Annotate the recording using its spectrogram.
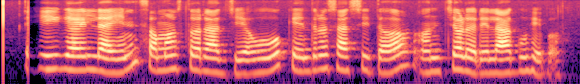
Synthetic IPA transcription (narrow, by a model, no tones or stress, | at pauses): ɦiɡajɖlainsəməst̪əɾad͡ʑjəʋokend̪ɾəsasit̪əəɲt͡ɕəɭəɾelaɡuɦebə̰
